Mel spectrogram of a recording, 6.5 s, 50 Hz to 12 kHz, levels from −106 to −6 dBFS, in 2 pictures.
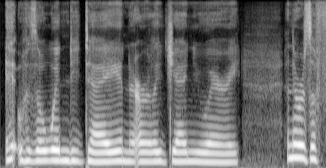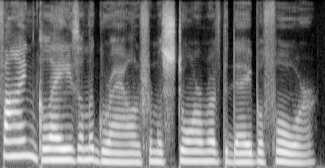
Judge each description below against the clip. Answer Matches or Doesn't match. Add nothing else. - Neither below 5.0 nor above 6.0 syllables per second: Matches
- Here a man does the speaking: Doesn't match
